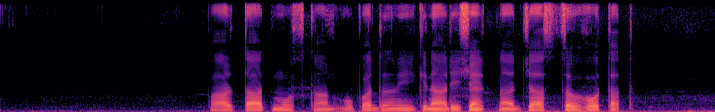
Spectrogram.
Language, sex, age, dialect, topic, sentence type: Marathi, male, 18-24, Southern Konkan, agriculture, statement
